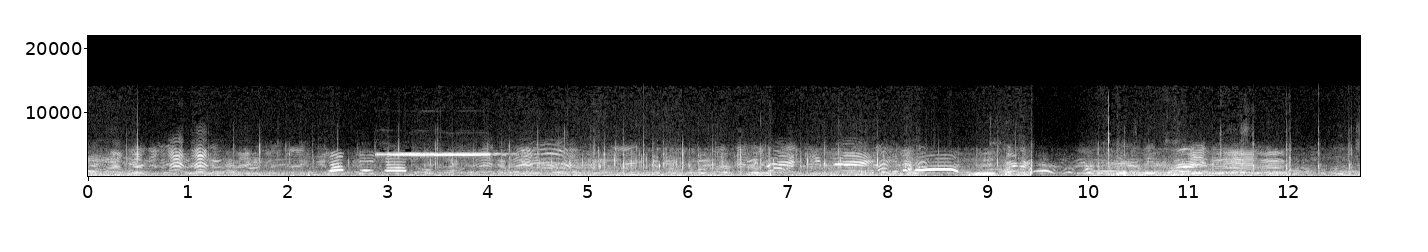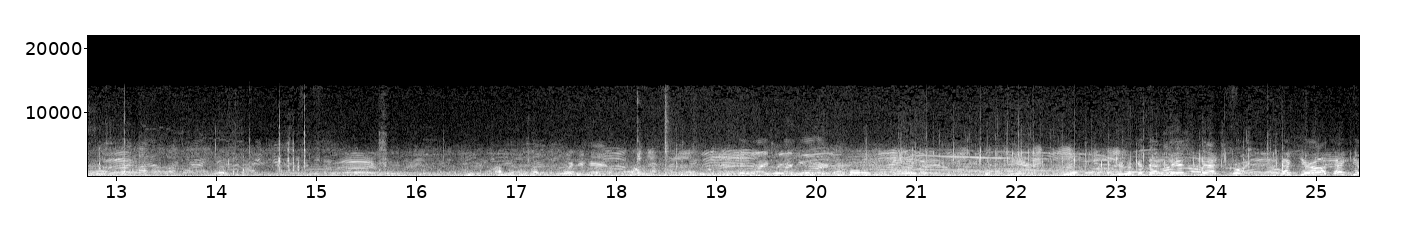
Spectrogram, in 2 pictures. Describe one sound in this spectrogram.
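A crowd of spectators chatters and cheers outdoors nearby.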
